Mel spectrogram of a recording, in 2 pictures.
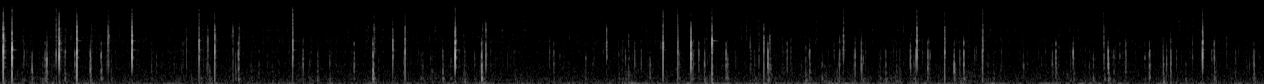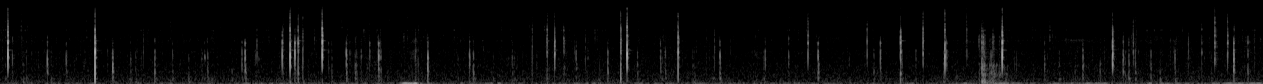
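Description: Light rain pattering: irregular sharp ticks of scattered drops, a few each second, hitting the hard plastic of a sit-on-top kayak.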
